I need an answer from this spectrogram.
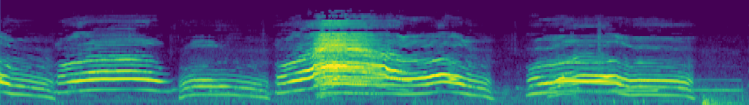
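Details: Cat cursing with a string of long wavering yowls and moans, rising and falling in pitch, about five drawn-out cries separated by short pauses, one harsher and noisier in the middle.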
